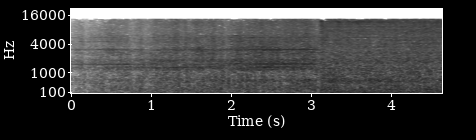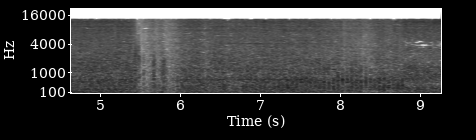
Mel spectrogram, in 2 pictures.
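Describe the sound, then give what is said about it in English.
A loud, continuous roar of helicopter rotors and the turboprop engines of a C-130 transport plane arriving in Turkey with international aid after the earthquakes, with wind buffeting the microphone and a brief dip partway through. No one speaks. “Helicopters and a C-130 arriving in Turkey after the devastating earthquakes that rocked parts of Turkey, Syria, and, of course, Lebanon.”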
